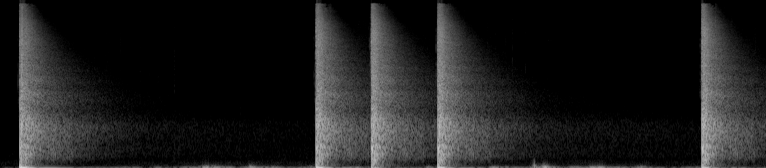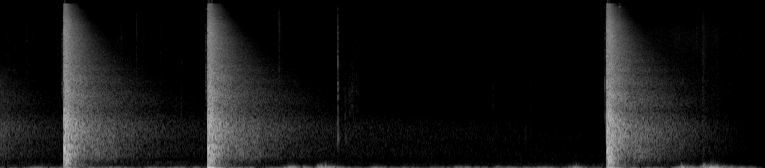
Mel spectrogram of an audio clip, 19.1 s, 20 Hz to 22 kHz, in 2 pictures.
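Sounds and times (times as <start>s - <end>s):
40 Smith Wesson gunshot: 0.2s - 1.0s, 4.0s - 6.2s, 12.2s - 12.9s, 17.2s - 18.3s.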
